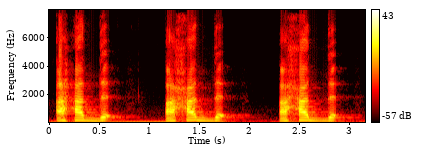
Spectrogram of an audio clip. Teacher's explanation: احد اینجا قلقله کبرا هست، یعنی قلقله بزرگه.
